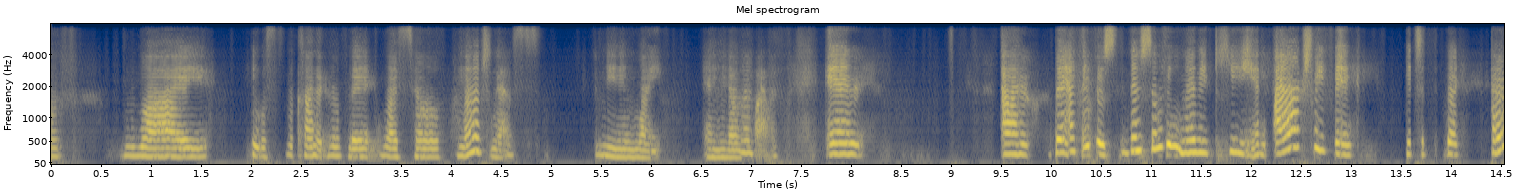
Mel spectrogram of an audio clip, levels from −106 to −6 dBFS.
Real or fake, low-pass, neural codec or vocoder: fake; 7.2 kHz; codec, 16 kHz, 0.5 kbps, FreqCodec, smaller model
